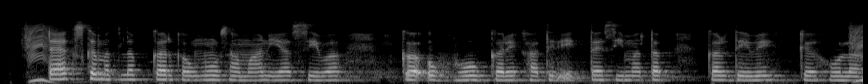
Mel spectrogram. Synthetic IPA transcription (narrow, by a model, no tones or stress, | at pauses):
ʈɛːkskamət̪ləb̚kəɾkəʊnosaːmaːnjaseːʋakaʔʊpbʱoːɡ̚kəɾekʰaːt̪ɪɾḛːk̚t̪ɛːsiːmat̪əkː | əɾd̪eːʋekeɦoːlaː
